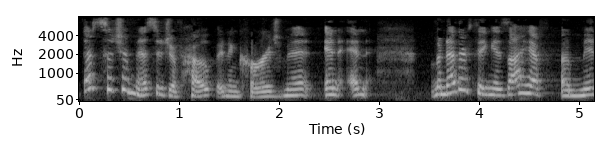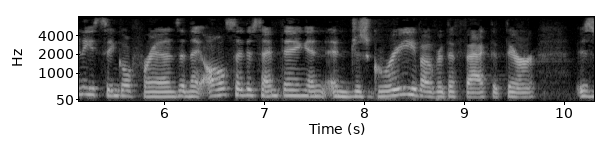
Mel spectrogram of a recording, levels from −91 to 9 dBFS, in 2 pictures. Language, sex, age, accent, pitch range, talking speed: English, female, 50-69, American, 170-220 Hz, 210 wpm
